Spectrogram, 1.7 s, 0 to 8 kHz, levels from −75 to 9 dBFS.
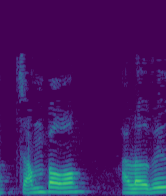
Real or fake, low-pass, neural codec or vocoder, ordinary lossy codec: fake; 7.2 kHz; codec, 24 kHz, 0.9 kbps, WavTokenizer, medium speech release version 2; MP3, 24 kbps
